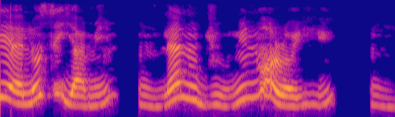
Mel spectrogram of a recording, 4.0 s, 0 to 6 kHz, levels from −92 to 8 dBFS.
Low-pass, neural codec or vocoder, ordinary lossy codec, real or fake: 5.4 kHz; none; none; real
